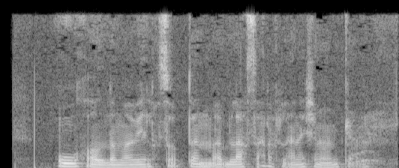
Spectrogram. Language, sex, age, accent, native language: Uzbek, male, 25-34, Farg'ona, Uzbek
